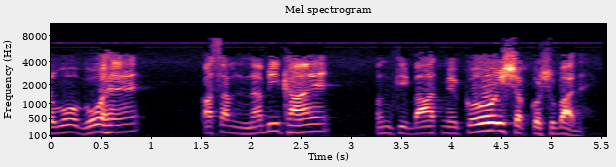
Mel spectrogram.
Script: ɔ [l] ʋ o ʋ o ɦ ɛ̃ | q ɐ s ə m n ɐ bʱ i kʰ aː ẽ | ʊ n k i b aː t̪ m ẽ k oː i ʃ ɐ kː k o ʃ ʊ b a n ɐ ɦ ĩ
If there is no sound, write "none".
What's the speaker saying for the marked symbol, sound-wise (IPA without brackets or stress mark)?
ɾ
